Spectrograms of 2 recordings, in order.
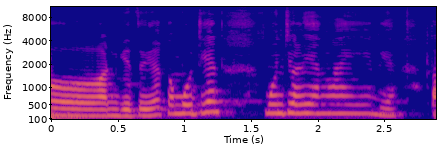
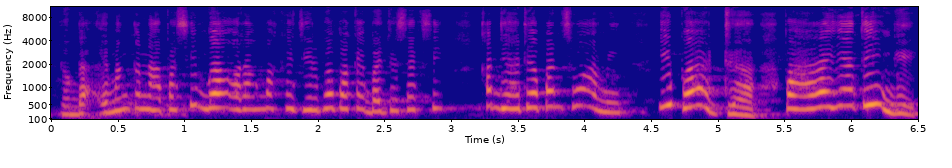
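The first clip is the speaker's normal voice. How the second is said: higher, defending herself, rising to a firm finish; insisting; 7 semitones higher than usual. Retold or imitated. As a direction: argue the case brightly to the shop girl. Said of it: "Saya pernah dipandang heran".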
